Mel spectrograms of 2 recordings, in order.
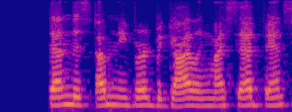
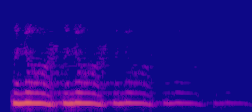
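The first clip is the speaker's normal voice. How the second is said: faint, fading echo; echoing murmur; 3 semitones higher, 16 dB quieter than usual. A narrator's reading. Echo murmuring the name back to the narrator. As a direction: let it die away like an echo, slowly. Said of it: "an echo murmured back the word".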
